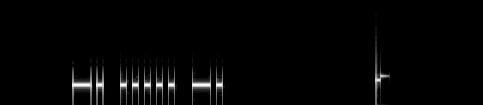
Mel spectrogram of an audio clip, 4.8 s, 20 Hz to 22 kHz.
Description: Morse code, heard as a keyed tone, about 20 wpm, 700 Hz. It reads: N5N
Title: Common Cut Numbers - 3-Digit 20wpm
